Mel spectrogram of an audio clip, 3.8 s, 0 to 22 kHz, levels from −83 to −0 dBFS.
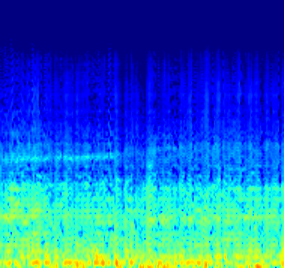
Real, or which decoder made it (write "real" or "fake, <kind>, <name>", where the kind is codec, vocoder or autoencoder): fake, vocoder, BigVGAN v2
